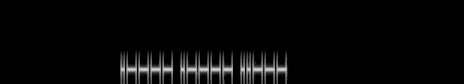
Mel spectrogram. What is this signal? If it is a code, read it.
Morse code, heard as a keyed tone, about 40 wpm, 700 Hz. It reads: 112
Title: Numbers - 3-Digit 40wpm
